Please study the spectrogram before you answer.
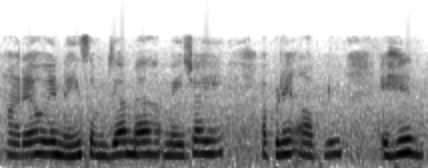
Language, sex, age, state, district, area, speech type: Punjabi, female, 18-30, Punjab, Kapurthala, urban, spontaneous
